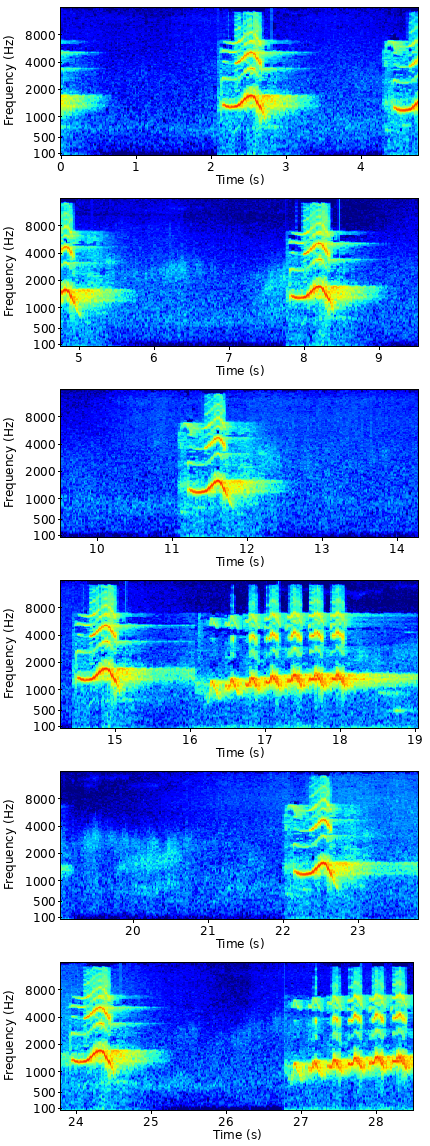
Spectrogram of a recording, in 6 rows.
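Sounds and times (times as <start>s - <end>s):
Asian koel swooping and rising-falling whistled calls: 2.1s - 3.3s, 4.3s - 5.6s, 7.8s - 9.1s, 11.1s - 12.4s, 14.4s - 19.2s, 22.0s - 25.2s, 26.8s - 28.4s.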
